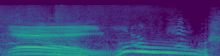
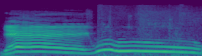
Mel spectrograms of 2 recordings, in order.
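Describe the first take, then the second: First: The cheer sounds flat and unenthusiastic. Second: The cheer sounds lively and enthusiastic. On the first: The speaker calls it wrong. "do I do I sound excited?" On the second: The speaker calls it right. "Is that better?"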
